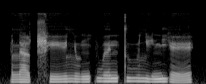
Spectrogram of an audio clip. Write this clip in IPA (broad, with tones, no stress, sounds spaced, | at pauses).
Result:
l ä˨˩ ʈ͡ʂʰ e˧˥ ɪ̯ l ʊ˧˥ ŋ p w ə˥ n t̪ u˥ l i˧˥ n j ɛ˨˩˦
